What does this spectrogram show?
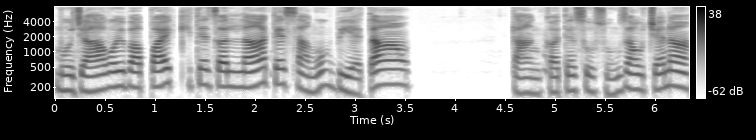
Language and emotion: Goan Konkani, fearful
